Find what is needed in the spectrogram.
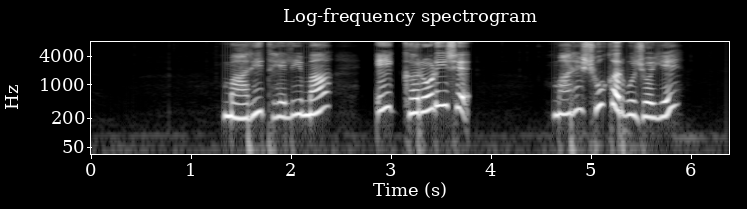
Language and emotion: Gujarati, fearful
